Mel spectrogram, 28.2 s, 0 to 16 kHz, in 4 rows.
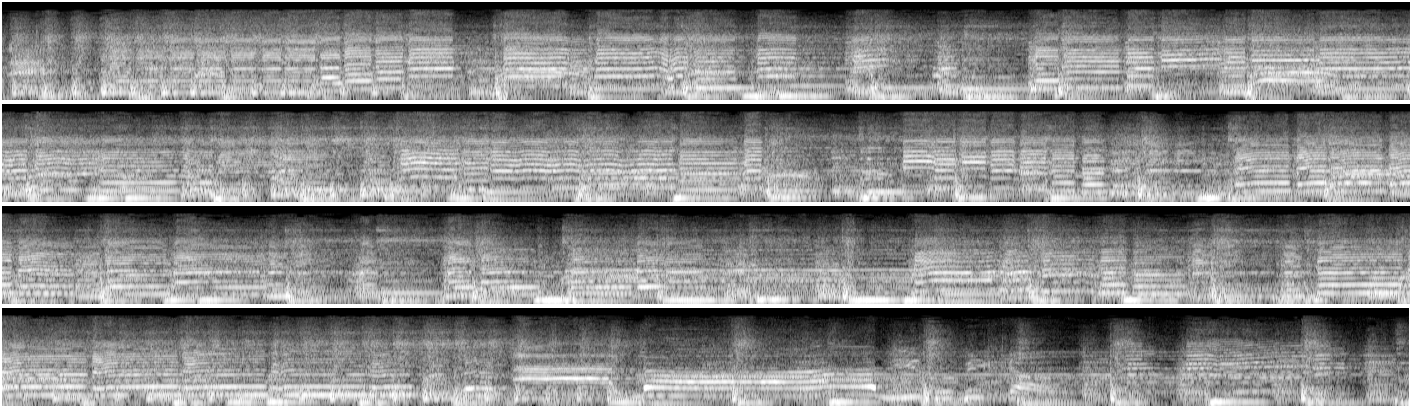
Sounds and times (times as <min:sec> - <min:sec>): Music: 0:00.0 - 0:28.1.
